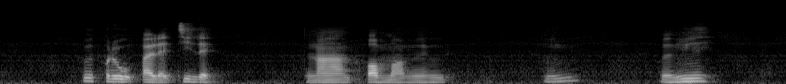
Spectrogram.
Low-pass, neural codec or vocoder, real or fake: 7.2 kHz; codec, 16 kHz, 0.3 kbps, FocalCodec; fake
